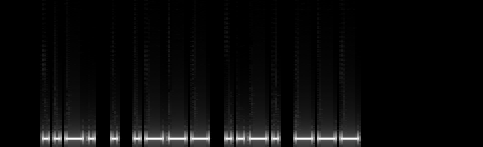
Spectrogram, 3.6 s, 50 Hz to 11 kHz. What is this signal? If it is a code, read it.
Morse code, heard as a keyed tone, about 27 wpm, 700 Hz. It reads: FEJFO
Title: Code Groups - 5 Letters - 28wpm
